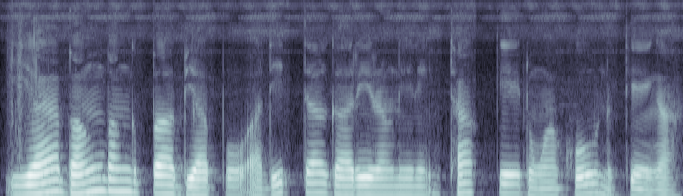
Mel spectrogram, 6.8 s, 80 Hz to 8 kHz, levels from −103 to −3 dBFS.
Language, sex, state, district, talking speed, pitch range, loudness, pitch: Garo, male, Meghalaya, South Garo Hills, 70 wpm, 115-140 Hz, -19 LUFS, 125 Hz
